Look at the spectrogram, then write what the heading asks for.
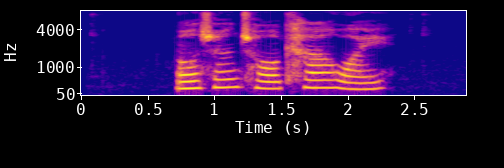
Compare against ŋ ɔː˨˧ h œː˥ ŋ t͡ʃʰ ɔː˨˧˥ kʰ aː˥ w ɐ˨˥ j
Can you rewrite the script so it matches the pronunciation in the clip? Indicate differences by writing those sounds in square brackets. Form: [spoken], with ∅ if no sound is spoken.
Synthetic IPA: ŋ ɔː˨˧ [s] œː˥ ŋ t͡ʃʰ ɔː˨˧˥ kʰ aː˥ w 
